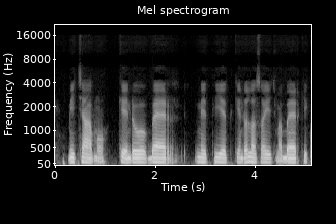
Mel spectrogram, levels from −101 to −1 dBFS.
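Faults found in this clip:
No faults found in the speech recording. Nothing to attribute to any component in the call or media path.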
